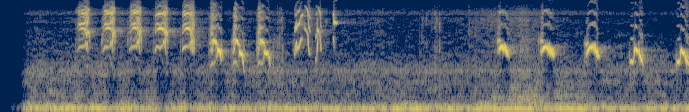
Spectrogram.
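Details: Female greater green leafbird calling the male, delivering a rapid series of sharp buzzy high notes followed by slurred downward chirps repeated about every third of a second, over a steady low hum.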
